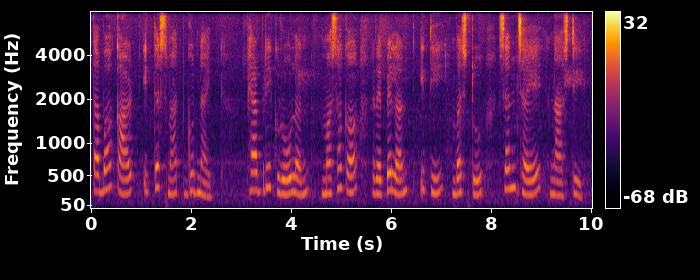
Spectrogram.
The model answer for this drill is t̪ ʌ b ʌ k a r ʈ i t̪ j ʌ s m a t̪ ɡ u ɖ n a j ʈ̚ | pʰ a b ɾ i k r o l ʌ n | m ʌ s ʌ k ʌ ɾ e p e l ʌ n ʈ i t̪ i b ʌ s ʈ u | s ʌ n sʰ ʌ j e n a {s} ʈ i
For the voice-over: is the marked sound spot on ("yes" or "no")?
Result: yes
